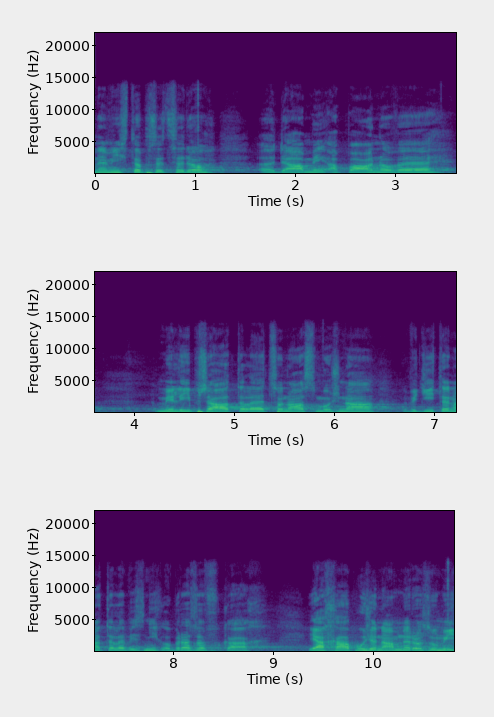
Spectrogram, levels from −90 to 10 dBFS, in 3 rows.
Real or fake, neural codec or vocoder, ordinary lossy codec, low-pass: fake; vocoder, 48 kHz, 128 mel bands, Vocos; AAC, 96 kbps; 14.4 kHz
